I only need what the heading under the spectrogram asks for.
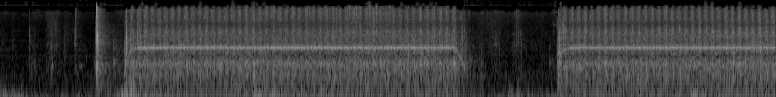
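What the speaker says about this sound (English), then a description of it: "So just sewing along each of those raw edges." A sewing machine stitching along the raw edges of fabric for a quilted bag, a close, steady motor hum with rapid needle clatter that briefly pauses midway and then resumes.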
